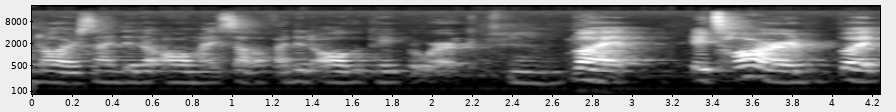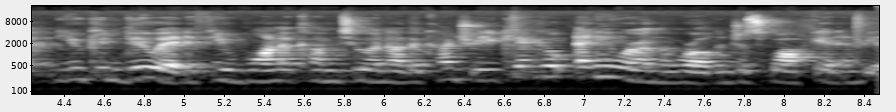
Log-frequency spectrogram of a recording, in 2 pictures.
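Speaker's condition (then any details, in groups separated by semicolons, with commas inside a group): No condition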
